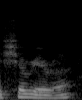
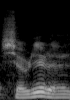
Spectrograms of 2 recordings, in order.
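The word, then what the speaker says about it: शरीर: But Sharira is hard enough to pronounce, but it's because you have to roll the R's in Sanskrit once, not like a Spanish R.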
